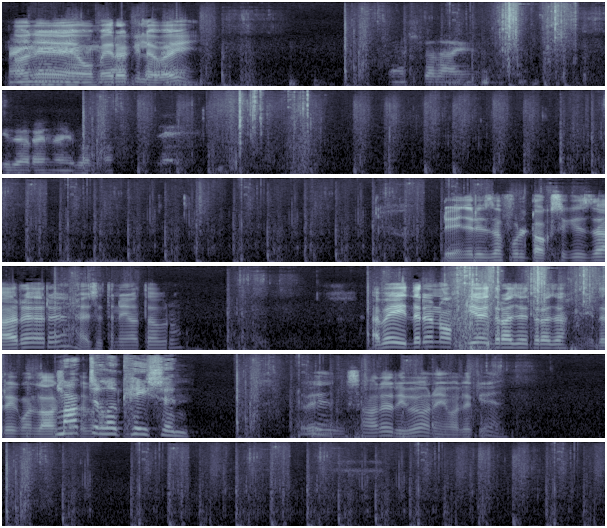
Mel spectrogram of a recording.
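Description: Footsteps crunch quickly over gravel and dirt.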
